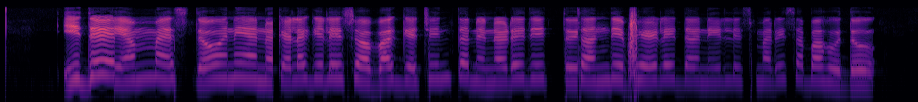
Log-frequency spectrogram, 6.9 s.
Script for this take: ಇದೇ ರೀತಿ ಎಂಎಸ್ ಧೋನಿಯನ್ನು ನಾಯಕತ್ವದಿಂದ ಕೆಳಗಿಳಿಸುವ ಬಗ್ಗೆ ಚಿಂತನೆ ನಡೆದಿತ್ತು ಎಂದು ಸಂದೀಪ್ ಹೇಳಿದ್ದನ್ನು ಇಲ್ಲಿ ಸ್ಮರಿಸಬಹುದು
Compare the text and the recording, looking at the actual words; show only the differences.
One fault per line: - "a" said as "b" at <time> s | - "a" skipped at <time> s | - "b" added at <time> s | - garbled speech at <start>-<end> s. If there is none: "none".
- "ರೀತಿ" skipped at 0.8 s
- "ನಾಯಕತ್ವದಿಂದ" skipped at 2.1 s
- "ಎಂದು" skipped at 4.3 s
